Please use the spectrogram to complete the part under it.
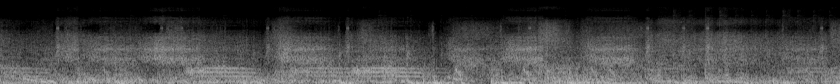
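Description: Fireballs whoosh and explode repeatedly.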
